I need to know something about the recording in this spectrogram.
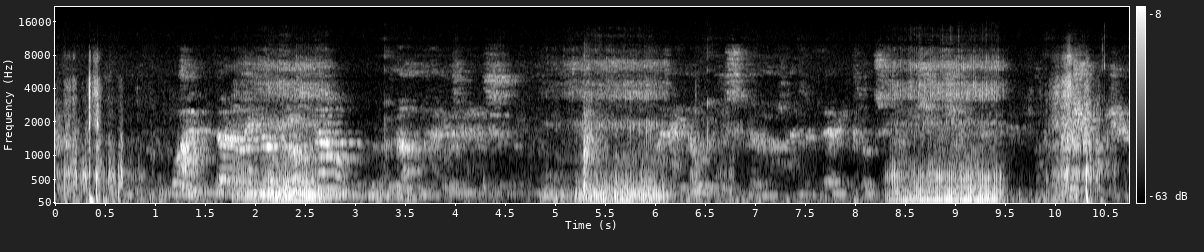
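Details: Adult male friend snoring in the afternoon: loud, rough, grunting snores in uneven bursts, with background talk and music; heavy snoring.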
